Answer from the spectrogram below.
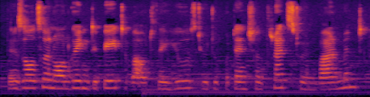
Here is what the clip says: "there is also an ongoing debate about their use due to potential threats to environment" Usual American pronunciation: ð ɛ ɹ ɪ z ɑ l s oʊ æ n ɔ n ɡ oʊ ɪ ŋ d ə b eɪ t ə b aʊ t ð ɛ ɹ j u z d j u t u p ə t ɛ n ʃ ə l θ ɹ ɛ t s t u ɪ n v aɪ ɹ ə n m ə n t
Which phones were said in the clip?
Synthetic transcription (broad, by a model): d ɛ ɹ ɪ z ɑ l s oʊ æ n ɔ n ɡ oʊ ɪ ŋ d ə b eɪ t ə b aʊ t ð ɛ j u z d j u t u p ə t ɛ n ʃ ə l t ɹ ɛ t s t u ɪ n v aɪ ɹ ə n m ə n t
